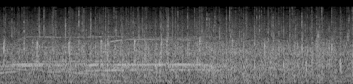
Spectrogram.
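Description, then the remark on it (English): A large crowd at Lakewood applauds steadily, a dense wash of clapping that stays loud and even throughout, with faint whistles and cheers rising above it, giving a welcome to the TV audience. “When you see yourself on the screen, can you give our TV audience a great big Lakewood welcome?”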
